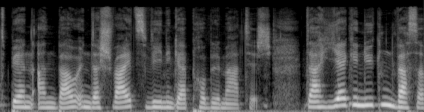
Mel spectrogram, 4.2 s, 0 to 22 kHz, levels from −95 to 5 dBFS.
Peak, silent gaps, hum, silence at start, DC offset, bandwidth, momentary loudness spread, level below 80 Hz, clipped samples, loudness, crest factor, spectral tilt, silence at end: -4 dBFS; none; none; 0 s; under 0.1%; 17 kHz; 14 LU; -42 dBFS; under 0.1%; -22 LUFS; 18 dB; -5.5 dB/octave; 0 s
